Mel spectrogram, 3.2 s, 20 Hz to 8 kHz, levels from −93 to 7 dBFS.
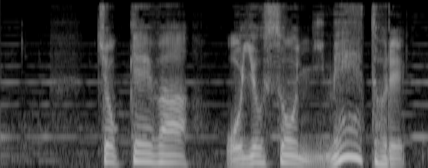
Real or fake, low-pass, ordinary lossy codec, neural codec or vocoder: real; 7.2 kHz; none; none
